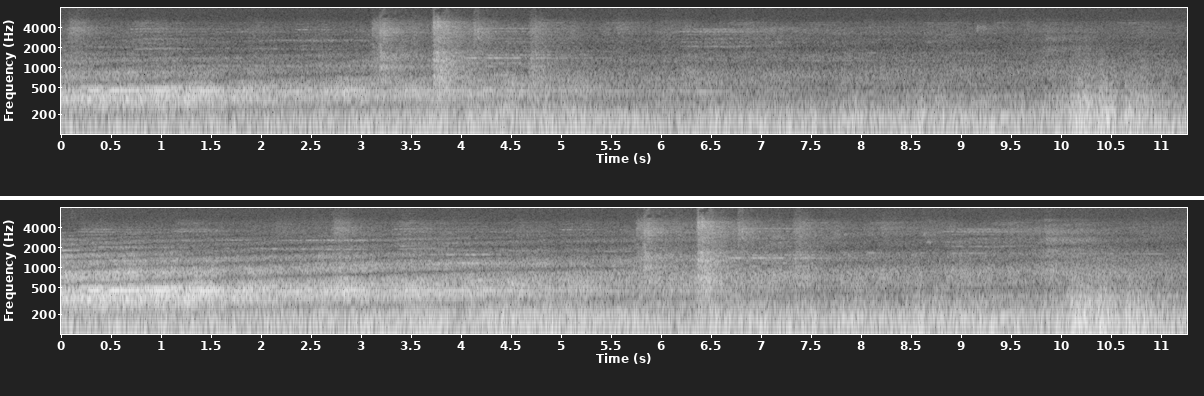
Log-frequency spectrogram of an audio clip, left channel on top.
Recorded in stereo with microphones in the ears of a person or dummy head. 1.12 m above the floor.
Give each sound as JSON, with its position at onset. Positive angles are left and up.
{"t": 0.0, "sound": "an aircraft", "side_deg": -45}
